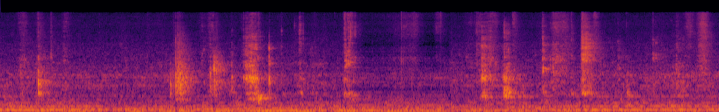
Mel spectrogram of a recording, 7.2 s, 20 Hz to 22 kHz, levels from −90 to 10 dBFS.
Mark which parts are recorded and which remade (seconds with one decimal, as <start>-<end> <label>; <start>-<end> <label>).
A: 0.0-3.5 recorded; 3.5-4.5 remade; 4.5-7.2 recorded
